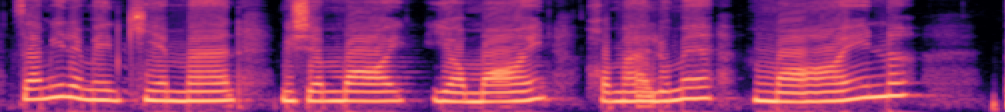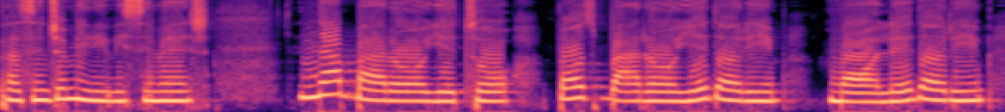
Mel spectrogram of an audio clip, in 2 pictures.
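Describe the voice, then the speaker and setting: A young woman teaching English grammar, explaining and modeling example sentences slowly and deliberately. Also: medium pitch, warm tone. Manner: slow, deliberate, stretching out words.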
